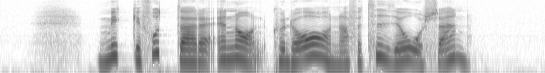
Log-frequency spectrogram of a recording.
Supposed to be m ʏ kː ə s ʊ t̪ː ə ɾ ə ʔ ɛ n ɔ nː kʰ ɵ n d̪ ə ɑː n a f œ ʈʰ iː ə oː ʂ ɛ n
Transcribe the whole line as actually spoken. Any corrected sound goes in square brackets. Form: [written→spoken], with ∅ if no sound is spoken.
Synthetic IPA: m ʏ kː ə [s→f] ʊ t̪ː [ə→a] ɾ ə ʔ ɛ [n→nː] ɔ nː kʰ ɵ n d̪ ə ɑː n a f œ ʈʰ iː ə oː ʂ ɛ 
